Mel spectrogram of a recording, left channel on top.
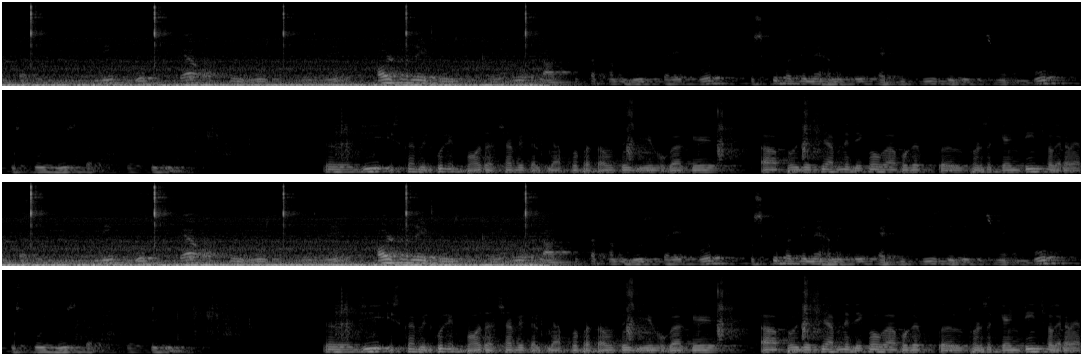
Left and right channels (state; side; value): quieter; left; 3.6 dB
